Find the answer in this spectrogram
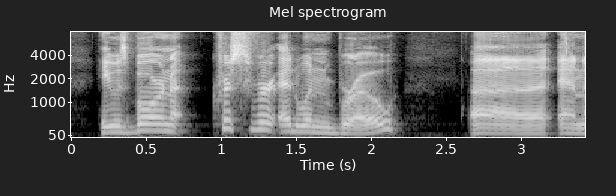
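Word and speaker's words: Breaux: So, he was born Christopher Edwin Bro. Uh, and it's pronounced Bro, but it's spelled the French way.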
